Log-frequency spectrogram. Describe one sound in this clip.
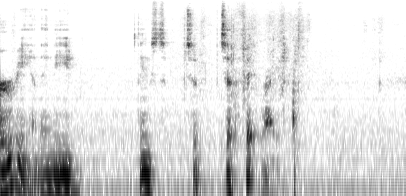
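Scissors snip through fabric.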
